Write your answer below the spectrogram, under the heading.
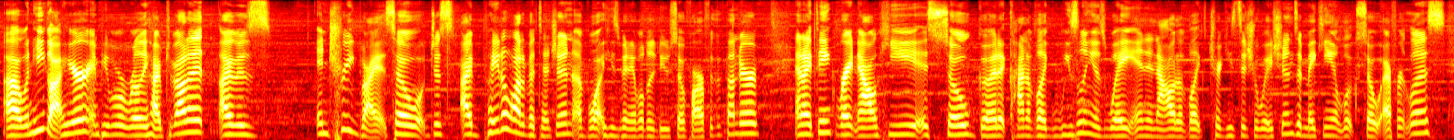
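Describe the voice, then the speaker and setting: A woman's voice: medium pitch, quick pace, a bit bright, soft background music. Young woman chatting casually about basketball. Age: young adult. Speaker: basketball podcast panelist. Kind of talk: casual chat.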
